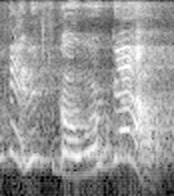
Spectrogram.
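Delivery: high, fast optimistic chirp; hopeful thought. Retold or imitated. Meeting the court officer, hopefully thinking it'll go well. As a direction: rush it out, full of hope.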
